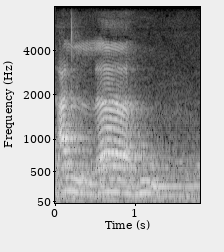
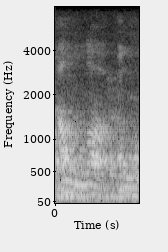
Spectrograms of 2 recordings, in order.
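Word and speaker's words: الله: Tidak dibaca Allahu, tapi dibaca ya. Allah. Nah, cara pengucapan yang betul itu hanya pergerakan lidah saja. Allah. Jadi bibirnya diam. Allah. Jadi yang bergerak itu lidahnya saja.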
